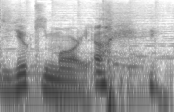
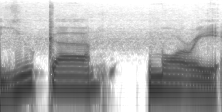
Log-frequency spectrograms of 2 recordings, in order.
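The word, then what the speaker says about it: Yuka Morii: No, I guess it's called Yukimorei. Yukimuri. Okay. Yuka. Y u k a yuka mori.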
